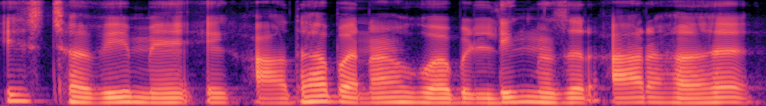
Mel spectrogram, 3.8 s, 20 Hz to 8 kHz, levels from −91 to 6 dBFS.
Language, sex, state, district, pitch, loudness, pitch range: Hindi, male, Assam, Kamrup Metropolitan, 135 Hz, -15 LUFS, 130-140 Hz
